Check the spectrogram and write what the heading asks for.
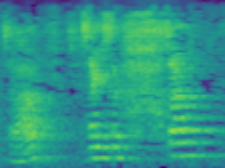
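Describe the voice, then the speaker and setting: Joking pastor in a very echoey hall. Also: male voice, sits high, expressive, slow pace, fairly bright tone, a little hiss or hum. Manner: joking, leads the congregation in call-and-response. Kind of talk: humorous sermon. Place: church sanctuary. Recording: far-off mic, very echoey hall.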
